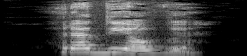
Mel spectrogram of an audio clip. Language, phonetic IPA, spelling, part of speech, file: Polish, [raˈdʲjɔvɨ], radiowy, adjective, Pl-radiowy.ogg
